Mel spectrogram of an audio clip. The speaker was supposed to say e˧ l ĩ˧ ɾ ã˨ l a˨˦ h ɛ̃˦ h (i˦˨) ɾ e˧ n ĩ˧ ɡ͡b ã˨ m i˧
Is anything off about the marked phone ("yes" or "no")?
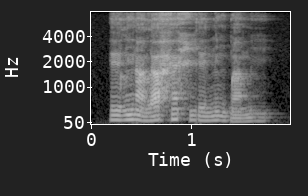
no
